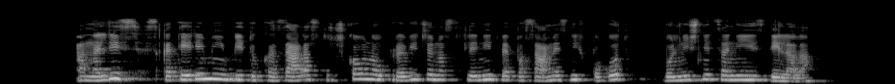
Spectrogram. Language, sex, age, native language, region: Slovenian, female, 50-59, Slovenian, Central Slovenia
